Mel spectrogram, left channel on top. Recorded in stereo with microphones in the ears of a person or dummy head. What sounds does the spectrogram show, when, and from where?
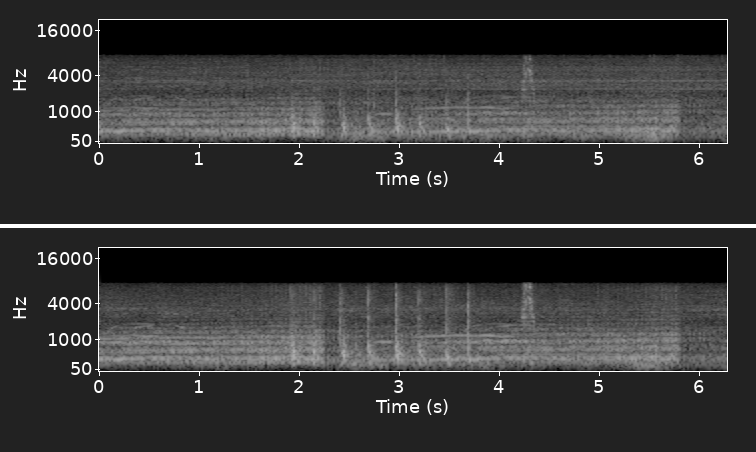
0.0 s a helicopter: 25° right (ahead or behind); by 6.3 s 10° right (ahead or behind)
1.9 s running footsteps: 80° right; by 3.8 s 85° right
4.2 s a guitar: 25° right (ahead or behind)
